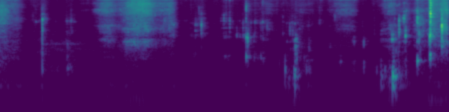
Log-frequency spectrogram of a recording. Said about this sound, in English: Sorry about taking a sip on mic. I'm just, my mouth was dry. A sip of water, I might add.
